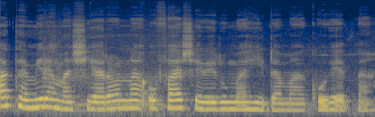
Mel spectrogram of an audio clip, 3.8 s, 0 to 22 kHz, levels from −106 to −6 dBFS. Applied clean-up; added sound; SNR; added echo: none; Domestic sounds, home sounds; 18 dB; none.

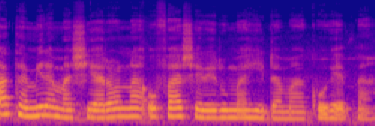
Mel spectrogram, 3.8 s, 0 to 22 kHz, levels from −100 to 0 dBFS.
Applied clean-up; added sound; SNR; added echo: none; none; none; none.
